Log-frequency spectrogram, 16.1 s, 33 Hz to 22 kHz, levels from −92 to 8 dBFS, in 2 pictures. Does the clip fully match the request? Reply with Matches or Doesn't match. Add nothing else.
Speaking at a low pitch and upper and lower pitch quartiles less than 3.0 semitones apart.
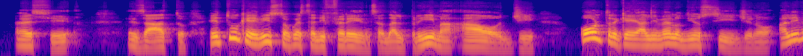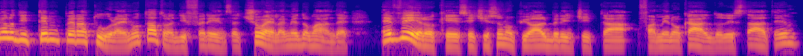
Doesn't match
